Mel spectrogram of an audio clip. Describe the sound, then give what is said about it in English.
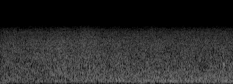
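Ocean waves produce a steady, faint rush of surf noise, an even wash of sound without distinct swells or breaks across the short stretch. “Experience the sound of the ocean waves and feel yourself there.”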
